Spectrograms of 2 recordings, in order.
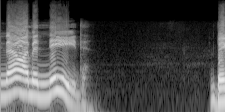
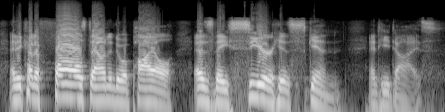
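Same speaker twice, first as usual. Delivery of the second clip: ordinary talk, nothing marked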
